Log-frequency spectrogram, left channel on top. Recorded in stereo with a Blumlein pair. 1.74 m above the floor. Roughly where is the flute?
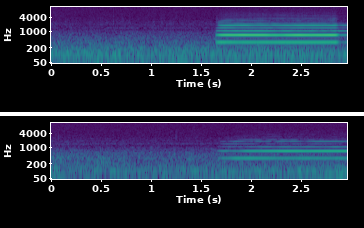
Ahead left.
